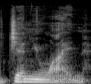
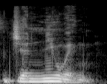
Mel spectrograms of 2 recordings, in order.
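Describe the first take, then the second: First: "Genuine" said with a long "-ine" like "wine" and a rising end; genuine, one version. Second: "genuine" slow, with a short "-in" ending and a falling end; genuine, the other version. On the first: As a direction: try out "Genuine" ending in "-ine". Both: Shown as a demonstration. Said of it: "American or British".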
